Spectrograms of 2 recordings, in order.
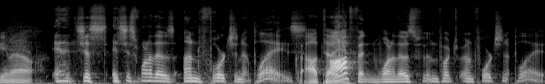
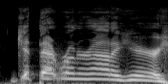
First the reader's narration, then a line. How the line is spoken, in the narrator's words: mom and dad from the stands yelling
